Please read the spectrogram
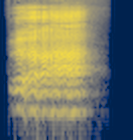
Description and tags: Sarcastic Cartoon Laughter
Weird laugh (cartoon style).
Cartoon, disgusting, laugh, laughter, nasty, sarcastic, voice, weird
